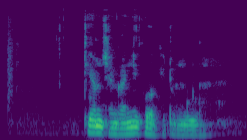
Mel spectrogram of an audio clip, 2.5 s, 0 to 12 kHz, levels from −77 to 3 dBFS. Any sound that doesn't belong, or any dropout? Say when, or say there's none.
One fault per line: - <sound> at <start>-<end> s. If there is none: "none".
none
